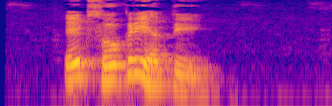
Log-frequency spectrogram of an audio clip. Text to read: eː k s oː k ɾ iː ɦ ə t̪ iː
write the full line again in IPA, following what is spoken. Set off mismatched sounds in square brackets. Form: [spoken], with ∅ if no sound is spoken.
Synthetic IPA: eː k s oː k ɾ iː ɦ ə t̪ iː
